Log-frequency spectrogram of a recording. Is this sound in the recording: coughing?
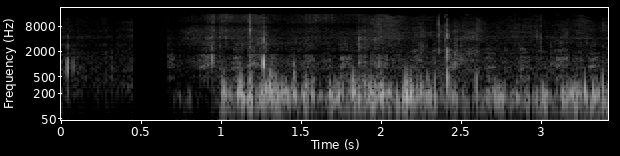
no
